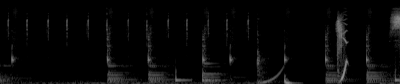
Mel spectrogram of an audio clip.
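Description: A quiz-video countdown cue: quick, evenly spaced ticks mixed with short plucked notes. It ends in a quick swooping glide as the answer is revealed.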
